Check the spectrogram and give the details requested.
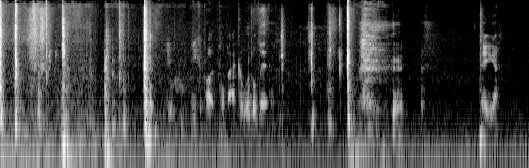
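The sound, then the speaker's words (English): A car door clunks and rattles open at a McDonald's drive-thru window, opened because the car window is frozen, with several sharp knocks and handling noises spread over a few seconds amid low engine rumble and faint muffled voices. “Yeah, I just had the door open and like my window is frozen, so I can't like properly interact with these people.”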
